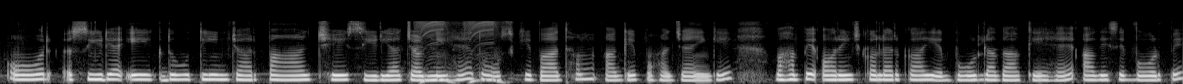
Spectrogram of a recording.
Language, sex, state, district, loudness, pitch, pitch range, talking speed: Hindi, female, Maharashtra, Pune, -12 LUFS, 215 Hz, 200-225 Hz, 165 wpm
